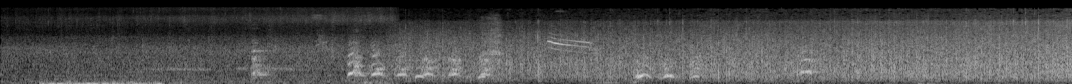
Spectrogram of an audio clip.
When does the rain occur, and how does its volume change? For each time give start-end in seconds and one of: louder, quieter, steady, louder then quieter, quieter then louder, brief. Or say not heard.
0.0-10.6 louder.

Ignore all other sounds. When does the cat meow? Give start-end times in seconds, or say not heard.
0.3-1.6, 5.5-6.0.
